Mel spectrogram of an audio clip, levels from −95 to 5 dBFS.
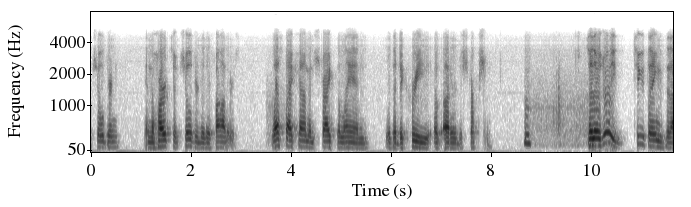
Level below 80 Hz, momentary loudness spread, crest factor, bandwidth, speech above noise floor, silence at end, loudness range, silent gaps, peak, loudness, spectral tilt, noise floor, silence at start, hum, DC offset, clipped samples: -56 dBFS; 19 LU; 20 dB; 5.4 kHz; 44 dB; 0 s; 3 LU; none; -2 dBFS; -20 LUFS; -11 dB/octave; -63 dBFS; 0.05 s; none; under 0.1%; under 0.1%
